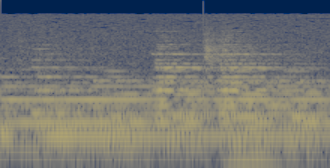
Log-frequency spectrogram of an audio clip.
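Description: Church bells ringing, one stroke after another, each bell ringing on under the next.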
